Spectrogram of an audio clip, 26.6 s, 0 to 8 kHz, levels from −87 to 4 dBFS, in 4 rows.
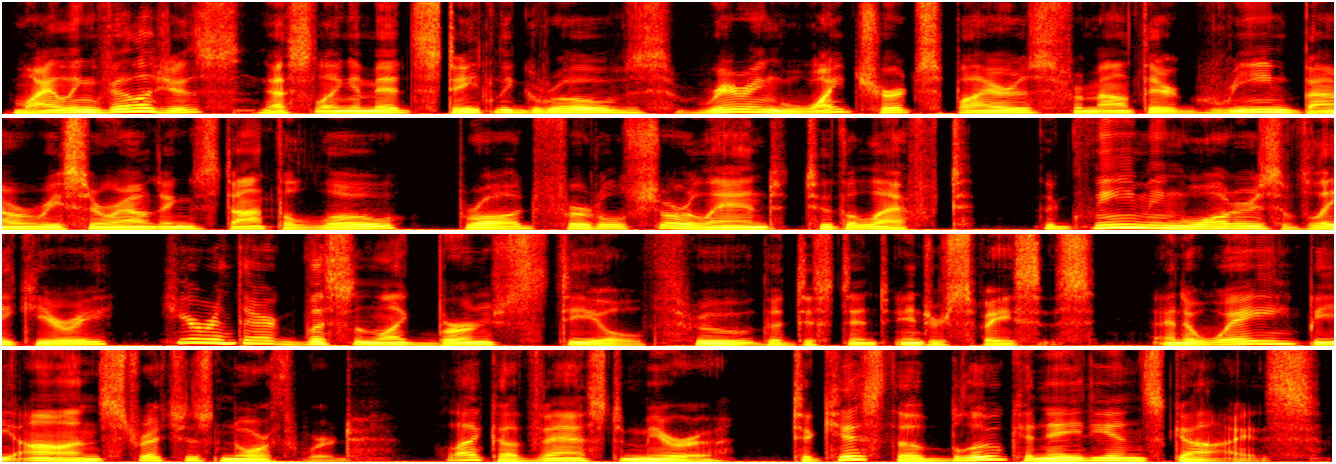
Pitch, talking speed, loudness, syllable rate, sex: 135 Hz, 130 wpm, -17 LUFS, 3.8 syllables/s, male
